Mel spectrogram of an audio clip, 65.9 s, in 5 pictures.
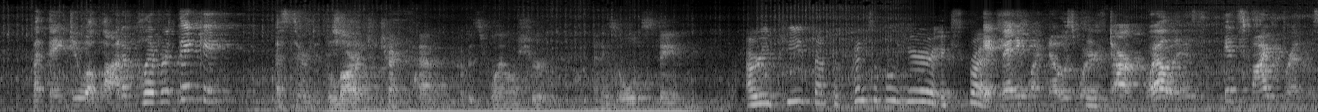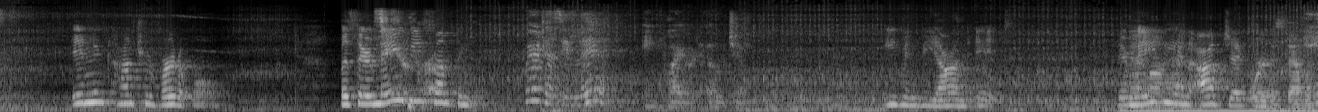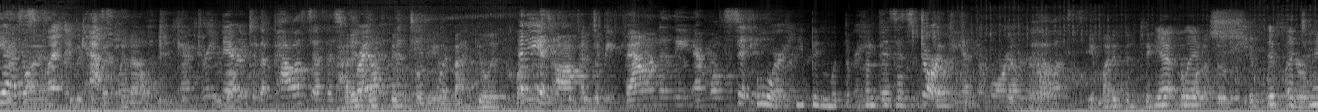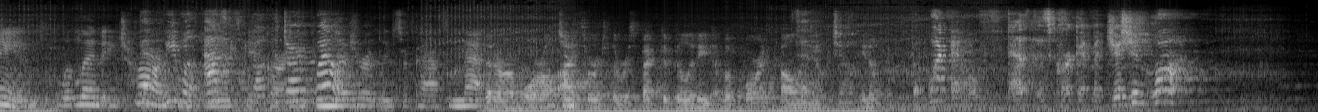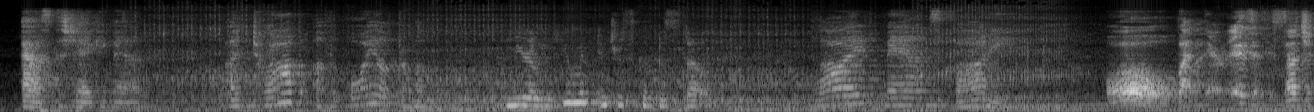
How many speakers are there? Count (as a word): three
